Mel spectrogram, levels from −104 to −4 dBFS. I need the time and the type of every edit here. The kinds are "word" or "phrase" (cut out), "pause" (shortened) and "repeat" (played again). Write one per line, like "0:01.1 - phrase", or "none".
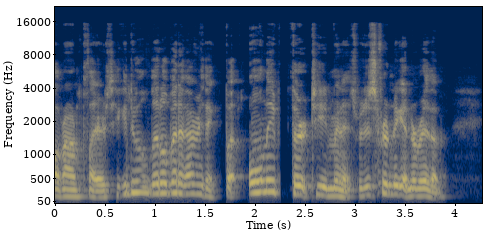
0:01.7 - pause
0:02.2 - word
0:03.2 - word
